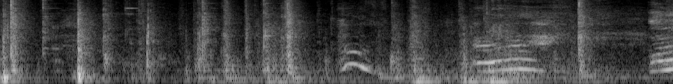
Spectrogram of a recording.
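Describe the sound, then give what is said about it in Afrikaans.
A door is opened and handled, giving many sharp clicks, knocks and rattles in quick, irregular succession, with a voice briefly heard among them. “Eh, juffrou, wees versigtig met daai deur. Weet niemand hoe om met 'n deur te werk nie. Laat ek laat ek dit net doen.”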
